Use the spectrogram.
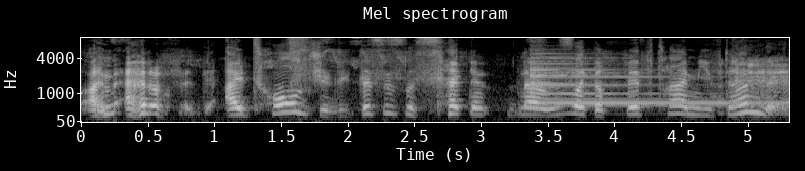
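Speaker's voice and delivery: high, loud mock exasperation; hammed-up fed-up friend on the phone; exasperated friend.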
